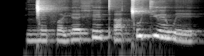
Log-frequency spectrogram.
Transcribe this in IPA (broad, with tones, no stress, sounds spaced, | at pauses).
ŋ͡ǀ ẽ˨ f ɐ˨ j ɛ˧ x ẽ˦ tʼ a˨ ǀ u˦ tʲ w ɛ̃˧ w e˨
